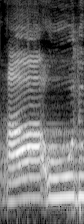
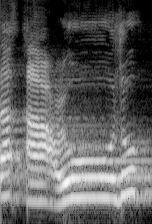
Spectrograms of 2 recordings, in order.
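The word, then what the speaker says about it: أعوذ: بہت سارے لوگ یہاں پر اعوذ پڑھتے ہیں، وہ آ کو یعنی کہ حمزہ کو لمبا کر دیتے ہیں، جبکہ یہ بہت بڑی غلطی ہے. تو صحیح تلفظ کیا ہے؟ قال اعوذ، عین کو لمبا کرنا ہے.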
